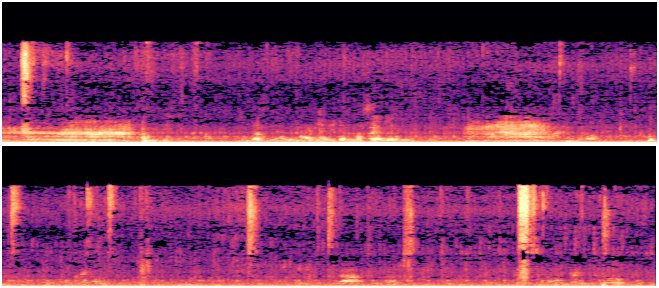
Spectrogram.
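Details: Beef cattle being relocated from Batu Class I prison to Nusakambangan Class IIB open prison, Indonesia: two separate lowing moos several seconds apart over steady background rumble, with occasional bangs and faint voices.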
